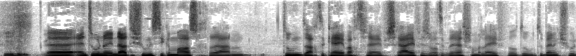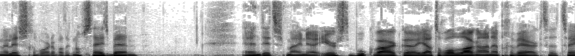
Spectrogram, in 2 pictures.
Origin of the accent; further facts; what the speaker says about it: Amsterdam, North Holland, Netherlands; mijn vader is dus Pakistaans, mijn moeder is Nederlands. Dus ik ben geboren en opgegroeid in Nederland, in Amsterdam. Maar toch een heel, toch wel een duidelijk Pakistaans en islamitische opvoeding meegekregen. Mijn moeder is dus Nederlands, maar bekeerd tot de islam.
